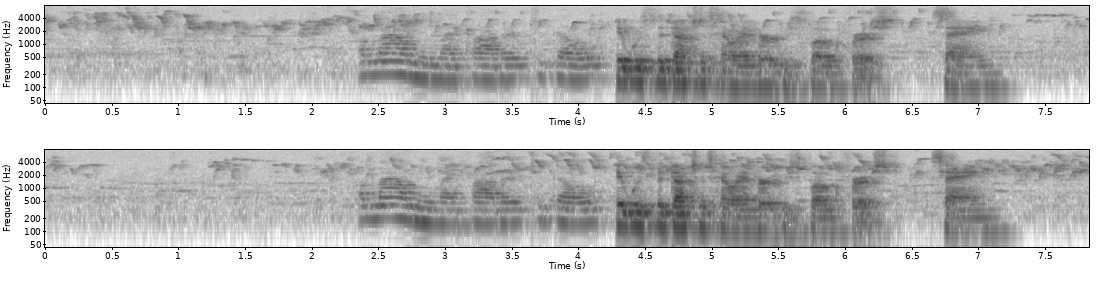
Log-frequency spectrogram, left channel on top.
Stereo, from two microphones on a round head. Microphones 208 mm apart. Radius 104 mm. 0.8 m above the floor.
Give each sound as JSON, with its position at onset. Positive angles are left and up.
{"t": 2.3, "sound": "a woman speaking", "side_deg": -30, "distance_m": 6.0}
{"t": 4.3, "sound": "a man speaking", "side_deg": -60, "distance_m": 6.0}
